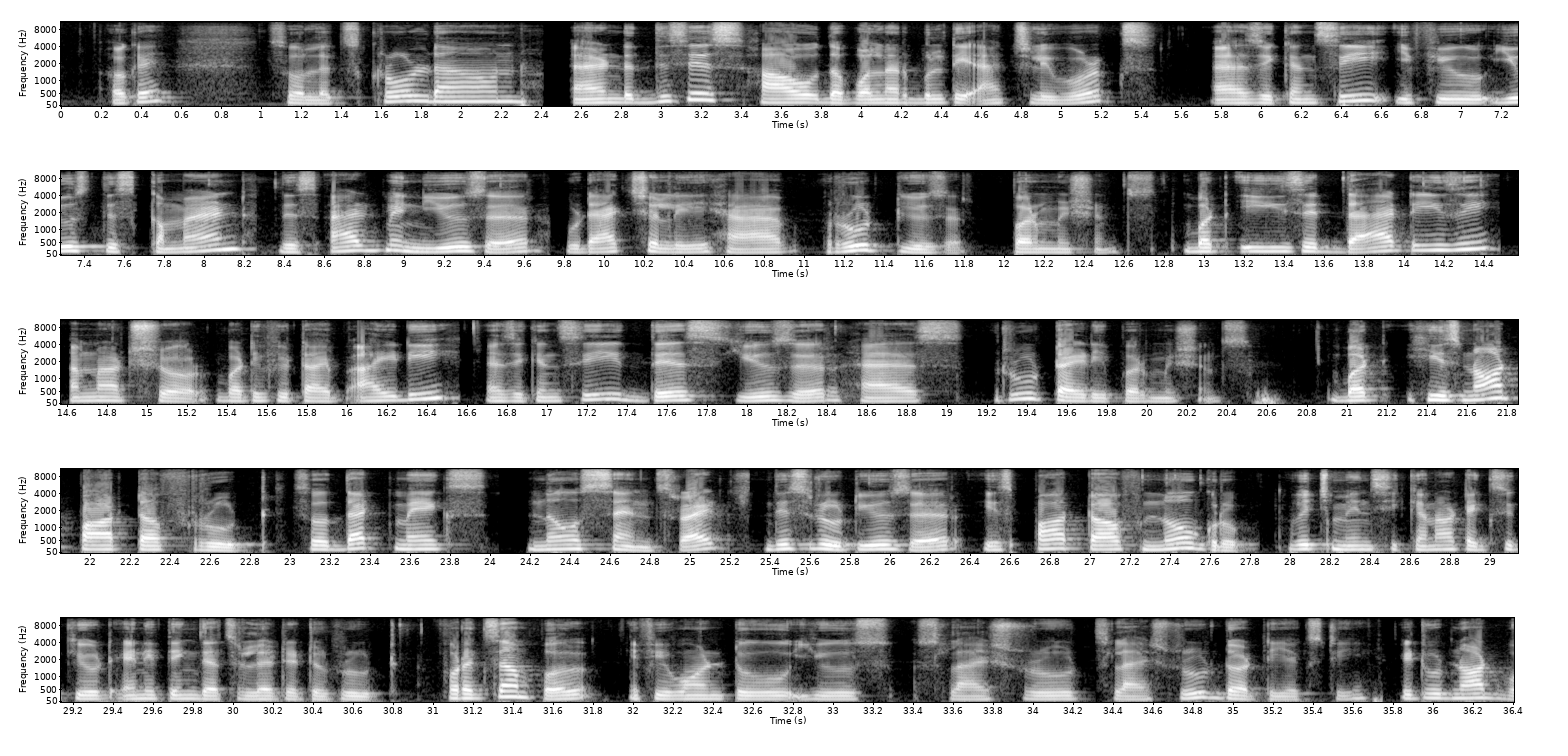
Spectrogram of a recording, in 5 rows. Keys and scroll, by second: 8.2 alt+Tab, 10.3 Return, 15.3-16.1 typing, 30.9-32.2 typing, 33.2-36.2 typing.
